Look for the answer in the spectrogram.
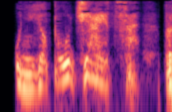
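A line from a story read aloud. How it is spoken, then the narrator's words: Whispered. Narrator (Russian): прошептала Катя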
